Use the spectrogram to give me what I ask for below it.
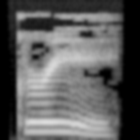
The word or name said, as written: gwri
